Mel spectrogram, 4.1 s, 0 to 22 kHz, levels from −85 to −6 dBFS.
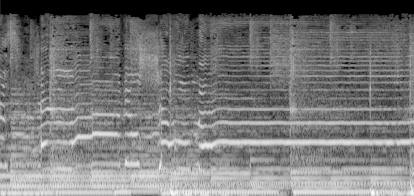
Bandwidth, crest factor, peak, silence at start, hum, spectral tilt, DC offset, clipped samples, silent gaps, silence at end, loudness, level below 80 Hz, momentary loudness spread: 17 kHz; 14 dB; -2 dBFS; 0 s; none; -4.5 dB/octave; under 0.1%; under 0.1%; none; 0 s; -15 LUFS; -24 dBFS; 2 LU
